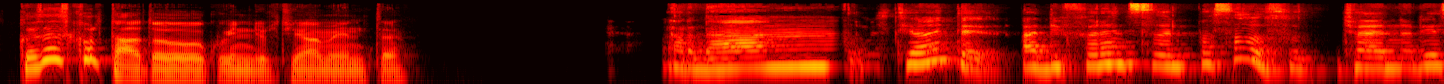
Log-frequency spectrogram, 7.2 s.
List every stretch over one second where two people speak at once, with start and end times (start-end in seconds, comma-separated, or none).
none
